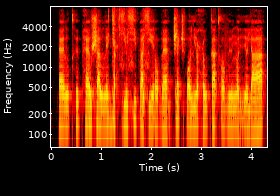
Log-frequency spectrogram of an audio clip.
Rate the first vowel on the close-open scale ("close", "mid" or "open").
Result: open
